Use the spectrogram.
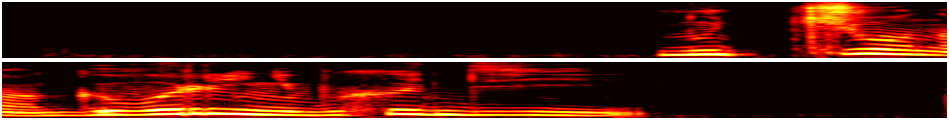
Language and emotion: Russian, angry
